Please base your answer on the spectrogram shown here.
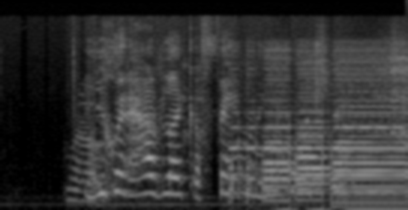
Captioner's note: quietly; drowned out by donation notification music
